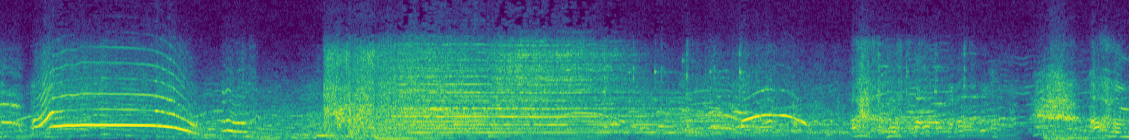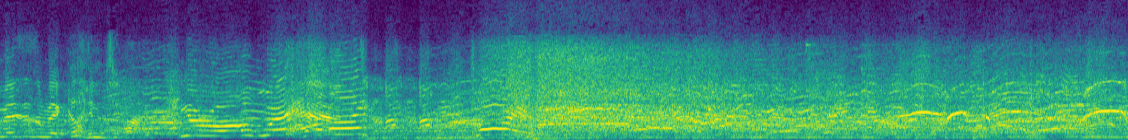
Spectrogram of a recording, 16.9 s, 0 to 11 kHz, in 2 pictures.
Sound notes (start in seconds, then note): 0.0 screaming; 2.5 splash; 12.4 splash; 13.7 crowd laughing & marveling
